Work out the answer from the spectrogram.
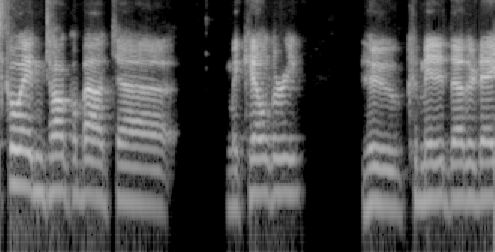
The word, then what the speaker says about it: McElderry: Now, let's go ahead and talk about McElderry, who committed the other day.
